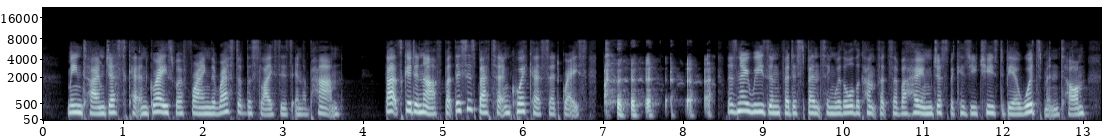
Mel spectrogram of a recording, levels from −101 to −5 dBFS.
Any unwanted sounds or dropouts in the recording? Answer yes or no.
yes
